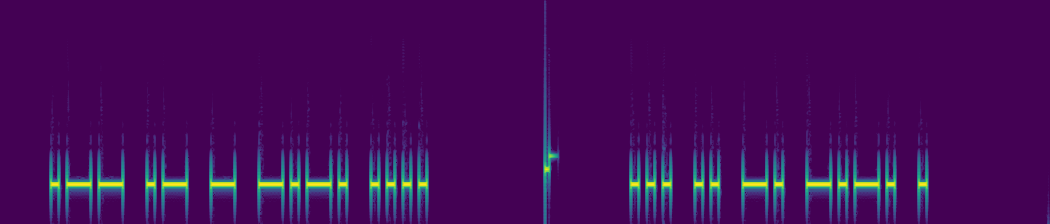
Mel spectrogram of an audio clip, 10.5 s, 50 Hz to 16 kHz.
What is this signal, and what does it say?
Morse code, heard as a keyed tone, about 15 wpm, 700 Hz. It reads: WATCH SINCE
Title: Sentences from Top 300 Words - New Word Drill - 15wpm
